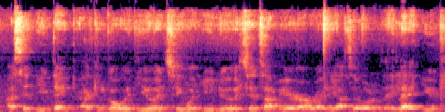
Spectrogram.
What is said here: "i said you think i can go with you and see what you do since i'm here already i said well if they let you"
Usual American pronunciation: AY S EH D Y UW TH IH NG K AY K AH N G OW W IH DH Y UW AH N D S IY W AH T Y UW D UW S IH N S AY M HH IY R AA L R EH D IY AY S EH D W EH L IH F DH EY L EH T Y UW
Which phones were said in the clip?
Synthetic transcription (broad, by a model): AY S EH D Y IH TH IH NG K AY K N G OW W IH DH Y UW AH N S IY W AH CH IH D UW S IH N S AY M HH IY R L R EH D IY AY S EH D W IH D DH EY L EH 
